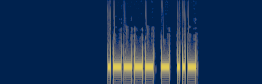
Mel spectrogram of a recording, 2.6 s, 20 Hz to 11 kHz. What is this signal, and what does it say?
Morse code, heard as a keyed tone, about 46 wpm, 700 Hz. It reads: 1TU
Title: Three Challenging Letter-Number Combinations 45wpm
